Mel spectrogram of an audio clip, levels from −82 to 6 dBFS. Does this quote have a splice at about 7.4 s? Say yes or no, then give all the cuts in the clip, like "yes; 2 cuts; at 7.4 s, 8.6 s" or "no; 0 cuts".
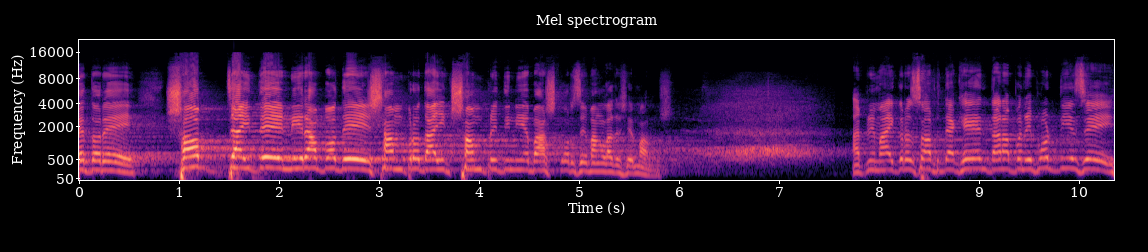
yes; 1 cut; at 7.4 s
